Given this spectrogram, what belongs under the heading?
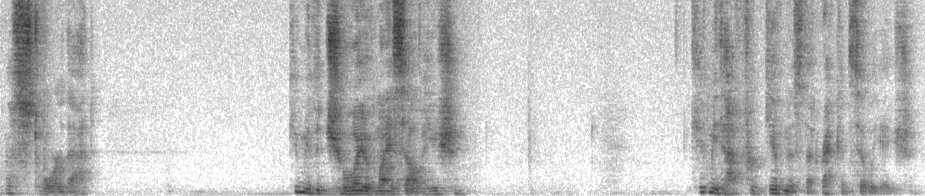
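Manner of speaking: very soft, low, near-whispered plea; hushed pleading prayer. Acted. Sinner asking the Father for forgiveness, hushed pleading prayer. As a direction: pray it humbly, almost under your breath. Voices a humble prayer of confession.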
